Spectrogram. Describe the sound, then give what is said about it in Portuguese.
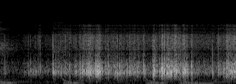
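Dense radio static crackles steadily for a couple of seconds between radio messages, a broad hiss with irregular popping bursts, moderately loud and with no voices. “Ai, gente, algum intervalo de estática após isso e novamente a mensagem.”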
